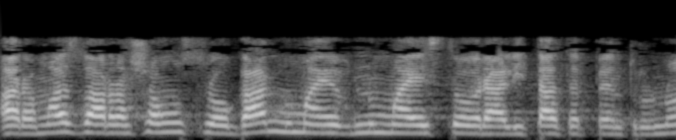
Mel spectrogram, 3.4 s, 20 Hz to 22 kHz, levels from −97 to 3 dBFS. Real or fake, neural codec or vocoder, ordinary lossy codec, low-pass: real; none; none; 7.2 kHz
